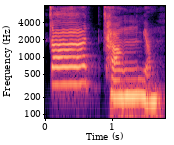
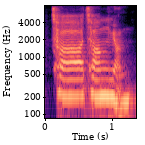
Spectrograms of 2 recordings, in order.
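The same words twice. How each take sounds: First: The first consonant is tense, like a hard c. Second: The first consonant is a plain, soft j. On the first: The speaker calls it right. "Tapi bacanya itu jajangmyeon. ... karena dua J jadi C" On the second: The speaker calls it wrong. "kesalahan umum tuh biasanya bacanya jajangmyeon"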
